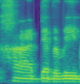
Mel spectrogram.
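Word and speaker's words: הדברים: That's a Dagesh forte. So remember what we said, we double that letter. We double that letter. And if we double that letter, we double the Shiwa. And then the first Shiwa is silent. The second Shiwa is vocal. So that's how you get Ha Debarim out of that.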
